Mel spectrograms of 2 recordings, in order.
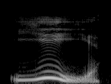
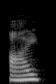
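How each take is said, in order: First: The first word sounds like 'yee'. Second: The first word sounds like 'eye'. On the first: "sometimes you will hear it pronounced Yi, Y E E" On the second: It is the slurred Western pronunciation. "then it's just an I"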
